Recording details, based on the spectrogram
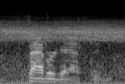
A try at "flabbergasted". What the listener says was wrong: Flabbergasted. Add an L.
